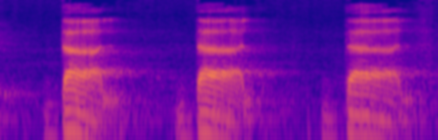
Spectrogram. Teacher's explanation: کر ادا ہوگا دال، جیسے تا ادا کیا تھا اسی طرح زبان کا سب سے اگلا حصہ سامنے کے دو دانتوں کی جڑ سے لگا کر ادا کریں گے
